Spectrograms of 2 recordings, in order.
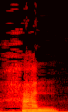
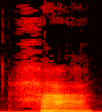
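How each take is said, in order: First: The syllable ends with an n sound. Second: The syllable ends with a lengthened vowel. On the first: The reciter continues without stopping. "could be rewritten as the ha fatha and noon sakin, so han" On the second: The reciter stops on this word. "we effectively pronounce this as ha"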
